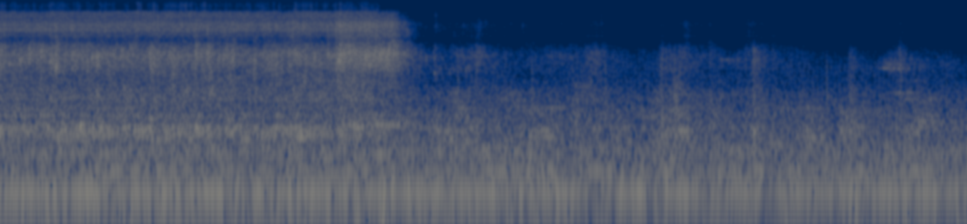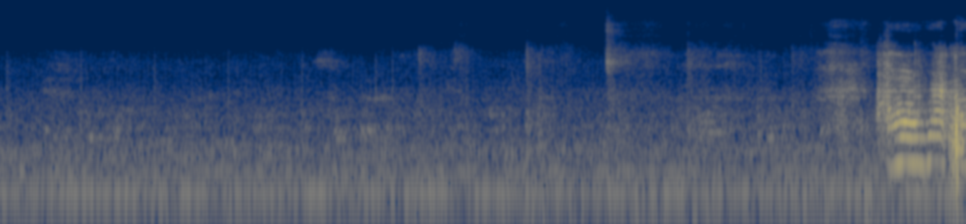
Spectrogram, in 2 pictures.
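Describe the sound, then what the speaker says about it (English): Tap water runs into a sink as hands are washed, a loud hiss at first that drops to a quieter trickle, with a brief splash near the end. "Let me wash my hands real quick"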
